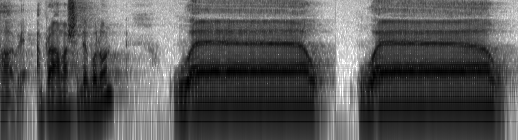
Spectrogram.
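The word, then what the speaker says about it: واو: আজকের পর্বের পরবর্তী হরফটি হলো ওয়াও। আমরা স্ক্রিনে দেখতে পাচ্ছি ওয়াও হরফটি উচ্চারণের ক্ষেত্রে বারিক হবে এবং 3 আলিফ টেনে পড়তে হবে। আপনারা আমার সাথে বলুন ওয়াও ওয়াও।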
